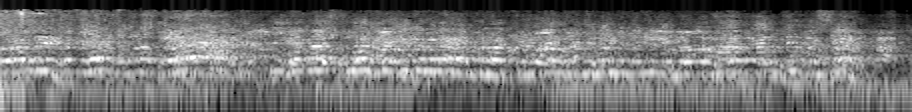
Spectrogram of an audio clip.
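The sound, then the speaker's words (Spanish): A dense, loud crowd of many overlapping voices chatters, shouts and fights without pause, a steady rowdy hubbub of nighttime street noise spilling from the doors of bars in the Las Canteras neighbourhood of Las Palmas de Gran Canaria. “Peleas, gritos, ruidos, ya lo has escuchado, muchísimo follón que sale por la puerta de los locales”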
